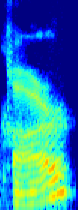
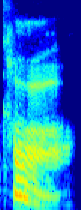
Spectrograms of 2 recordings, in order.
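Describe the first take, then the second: First: The final r sound is clearly pronounced. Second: The final r sound is dropped entirely. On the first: "o americano fala car" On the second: "como ele não fala o R, ele vai falar car"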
